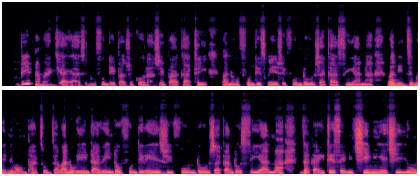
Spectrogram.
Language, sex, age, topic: Ndau, female, 25-35, education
